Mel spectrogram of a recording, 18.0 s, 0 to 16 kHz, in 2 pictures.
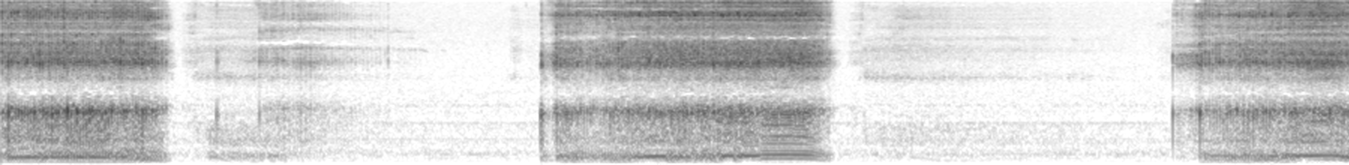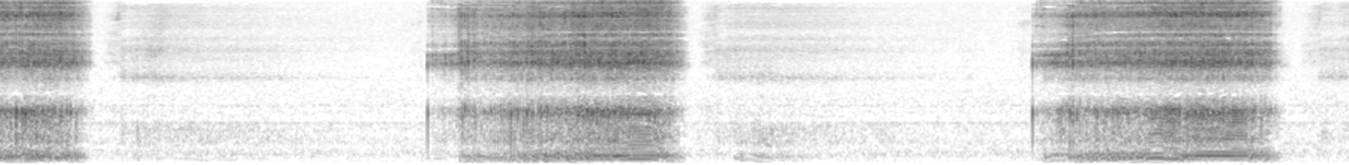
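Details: Loud, rough, rattling snores with each in-breath, repeating regularly about every four seconds, roughly 15 breaths a minute; snoring.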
